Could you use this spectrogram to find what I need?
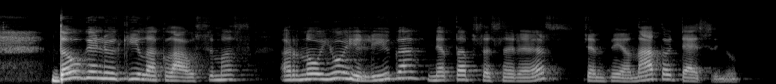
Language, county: Lithuanian, Šiauliai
